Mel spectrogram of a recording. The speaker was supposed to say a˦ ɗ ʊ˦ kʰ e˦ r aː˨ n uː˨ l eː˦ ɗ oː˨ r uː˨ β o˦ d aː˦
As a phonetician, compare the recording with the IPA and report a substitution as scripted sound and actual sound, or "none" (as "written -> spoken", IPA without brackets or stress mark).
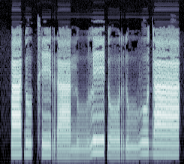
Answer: none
